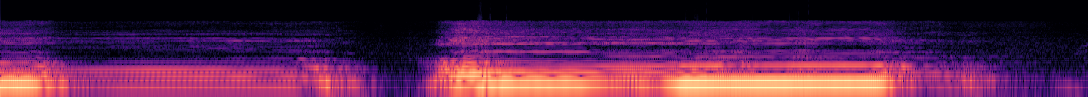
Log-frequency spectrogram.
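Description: A bluetick coonhound baying together with a man howling along, slowed down in slow motion so the calls come out deep and drawn out. A softer held howl fades about three seconds in, and after a short break a second, louder howl starts about four seconds in and holds until it fades near the end.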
